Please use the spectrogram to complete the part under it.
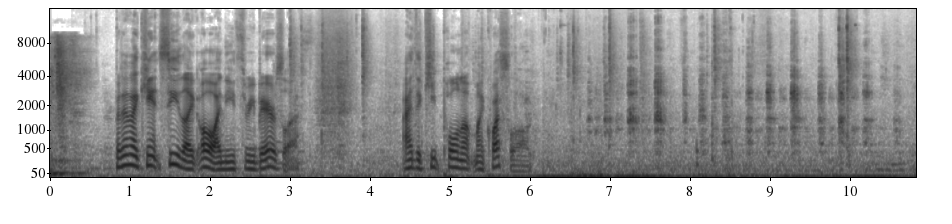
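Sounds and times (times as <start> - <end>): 
speech: 0.8 - 3.2, 4.4 - 6.1
dog panting: 6.5 - 10.8.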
